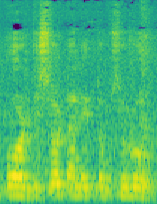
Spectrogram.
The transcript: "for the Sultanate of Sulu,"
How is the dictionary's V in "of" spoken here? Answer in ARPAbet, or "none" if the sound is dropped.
P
